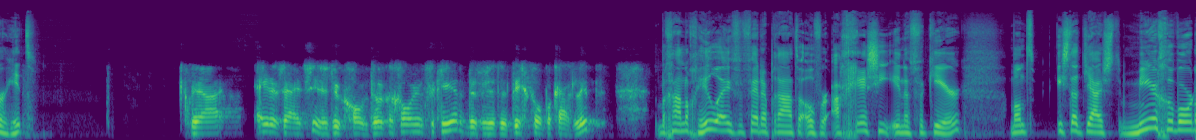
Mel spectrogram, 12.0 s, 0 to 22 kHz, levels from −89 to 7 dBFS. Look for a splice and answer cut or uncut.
cut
